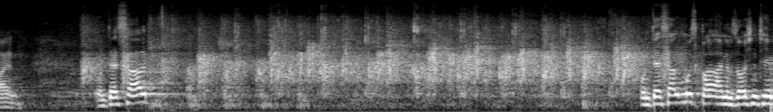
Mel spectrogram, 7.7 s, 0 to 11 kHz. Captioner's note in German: Beifall bei der CDU und dem BÜNDNIS 90/DIE GRÜNEN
